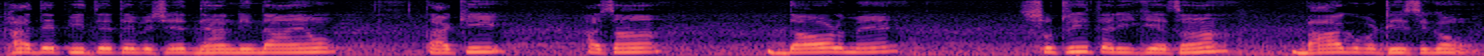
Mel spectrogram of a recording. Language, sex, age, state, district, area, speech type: Sindhi, male, 60+, Uttar Pradesh, Lucknow, rural, spontaneous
